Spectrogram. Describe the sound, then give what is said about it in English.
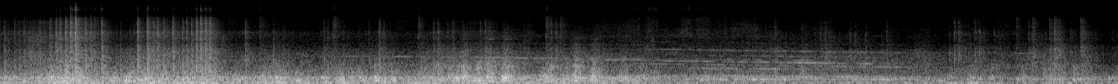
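A train rumbles loudly at a station platform on a chilly November morning, on the way to Plaistow in East London. Its heavy clatter eases after a few seconds into a steady hum with a thin, high whine as it slows. No one speaks. “By the time I'm at the train station to make my way to Plaistow in East London, I realize I'm unmistakably underdressed.”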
